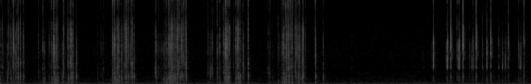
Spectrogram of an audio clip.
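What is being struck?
Small plastic hair brush.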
